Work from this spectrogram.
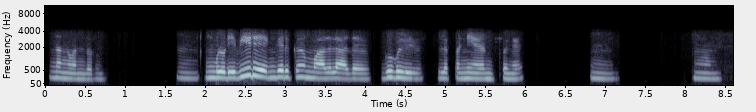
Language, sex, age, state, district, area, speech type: Tamil, female, 18-30, Tamil Nadu, Krishnagiri, rural, conversation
